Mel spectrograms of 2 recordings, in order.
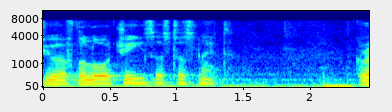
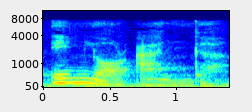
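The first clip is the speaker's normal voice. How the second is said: hushed warning; 9 semitones lower, 10 dB quieter than usual. Acted. David quotes psalm quietly.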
